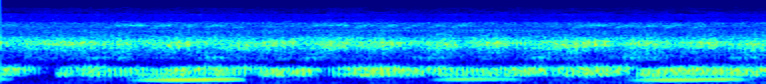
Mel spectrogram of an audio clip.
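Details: Frogs calling after dark: three drawn-out low tonal notes spaced over a few seconds, each against longer raspy pulsed bursts, with a continuous shrill insect drone behind.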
